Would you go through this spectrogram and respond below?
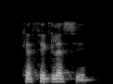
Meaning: iced coffee
- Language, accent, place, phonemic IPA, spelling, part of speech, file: French, France, Lyon, /ka.fe ɡla.se/, café glacé, noun, LL-Q150 (fra)-café glacé.wav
